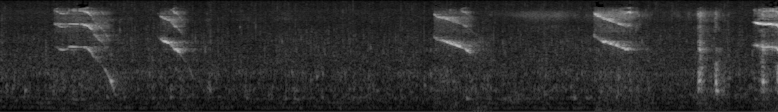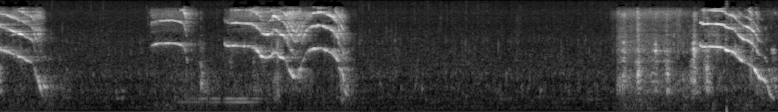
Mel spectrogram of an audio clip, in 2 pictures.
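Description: A tapir gives shrill, whistled squeals that sweep downward, repeated in short bursts with brief pauses.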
